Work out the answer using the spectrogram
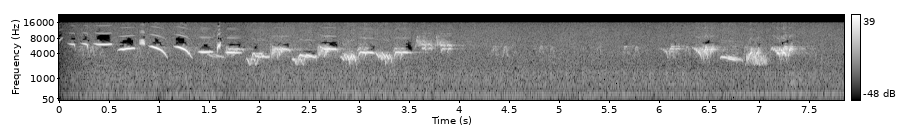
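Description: Birds singing and chirping: a busy run of quick downward-sliding whistles, thinning out in the middle and picking up again near the end, over a steady low background noise.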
